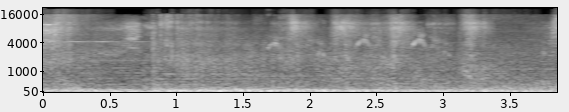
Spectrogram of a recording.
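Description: Confringo explosive spell blasts in Hogwarts Legacy, low heavy booms rumbling continuously and loudly with scattered sharper crackles on top.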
